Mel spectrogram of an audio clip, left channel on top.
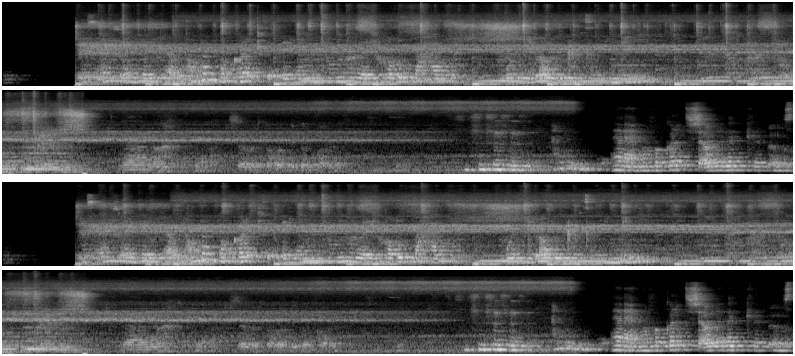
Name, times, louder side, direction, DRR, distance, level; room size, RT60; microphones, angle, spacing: Human voice / Acoustic guitar, 0.7-8.7, left 1 dB, 45° left, 0.4 m, -21 dB
voice 1, 0.8-6.5 12.5-15.8, right 1 dB, 15° right, 0 dB, 0.4 m, -20 dB
Toilet flush, 0.8-12.4, right 3 dB, 80° right, 0.7 m, -29 dB
sound 1, 1.7-13.6, right 2 dB, 45° right, 0.9 m, -35 dB
voice 2, 9.0-11.4 11.8-12.0 13.9-14.0 15.6-15.8, equal, 85° left, 0 dB, 0.7 m, -30 dB
2.8 x 2.1 x 3.1 m, 0.71 s
head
